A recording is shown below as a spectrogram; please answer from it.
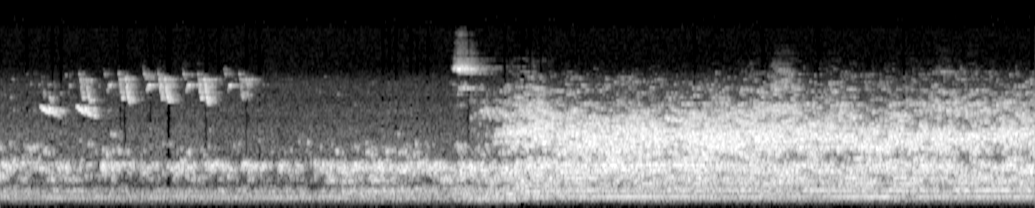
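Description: A bird calling a quick series of short chirps in the first couple of seconds. From about five seconds in, a steady rushing noise sets in and holds, with a faint low hum beneath.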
